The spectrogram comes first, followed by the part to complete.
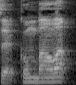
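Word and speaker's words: こんばんは: Don't try to pronounce the N sound too sharply. It's also not very practical. You can probably feel it if you were to say konbanwa. It doesn't sound very Japanese now, would it?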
